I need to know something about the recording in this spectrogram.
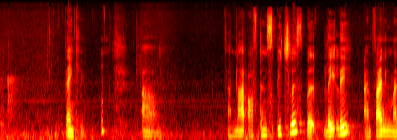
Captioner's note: applause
